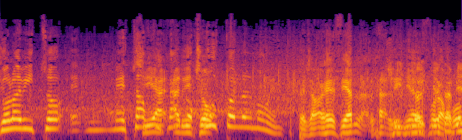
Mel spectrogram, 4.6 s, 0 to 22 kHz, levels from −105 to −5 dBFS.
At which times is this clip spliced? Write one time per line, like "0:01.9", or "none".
0:02.9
